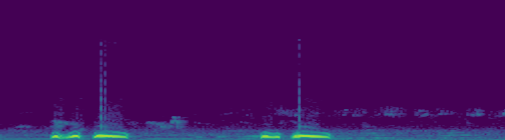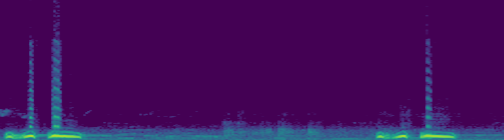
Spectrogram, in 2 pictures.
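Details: Spotted dove lure bird cooing to stir other doves, 'giọng son' style; four phrases at uneven gaps, each a quick double coo leading into a longer mellow falling coo.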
